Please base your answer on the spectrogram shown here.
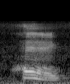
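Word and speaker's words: ה: of the Hebrew alphabet is pronounced hey like the hay a horse eats and it's the H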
